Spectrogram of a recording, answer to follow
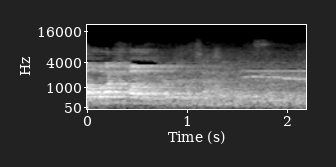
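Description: Speech only: a man lecturing in Arabic.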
